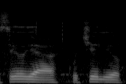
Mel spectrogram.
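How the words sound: The double L sounds like an English L.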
